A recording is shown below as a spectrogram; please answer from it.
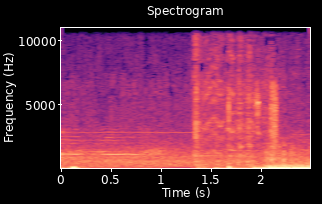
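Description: A truck engine in the SnowRunner off-road driving game cranks and catches over about a second, rising from near silence into a low, building rumble at the end.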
